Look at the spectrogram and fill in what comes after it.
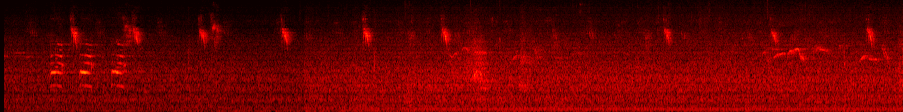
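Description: Small garden birds calling: short sharp chirps repeated every second or so, with a burst of quick chirps about a second in and a few twittering notes near the end.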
